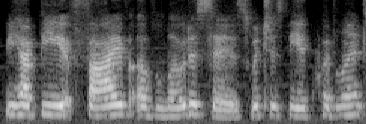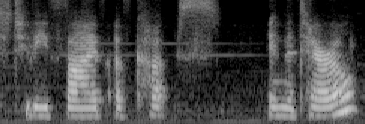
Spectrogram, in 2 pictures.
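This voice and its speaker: A woman's voice: mid-range voice, steady tone, a little slow, a little hiss or hum. A woman giving a casual, reassuring tarot reading in a chatty way, with frequent fillers. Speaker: tarot reader.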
